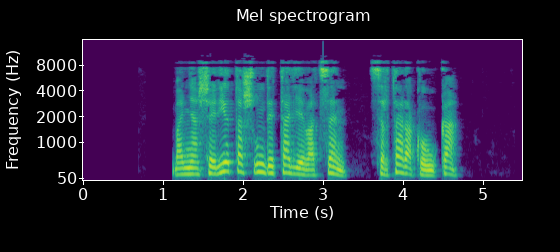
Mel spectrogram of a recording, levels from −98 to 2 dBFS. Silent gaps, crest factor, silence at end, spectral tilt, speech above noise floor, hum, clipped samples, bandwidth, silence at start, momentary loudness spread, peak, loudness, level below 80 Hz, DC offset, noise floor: none; 14 dB; 0.85 s; -3.5 dB/octave; 69 dB; none; under 0.1%; 9.6 kHz; 1.15 s; 7 LU; 0 dBFS; -13 LUFS; -60 dBFS; under 0.1%; -81 dBFS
